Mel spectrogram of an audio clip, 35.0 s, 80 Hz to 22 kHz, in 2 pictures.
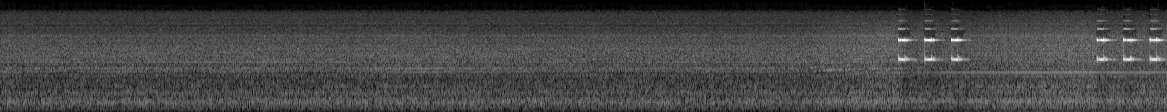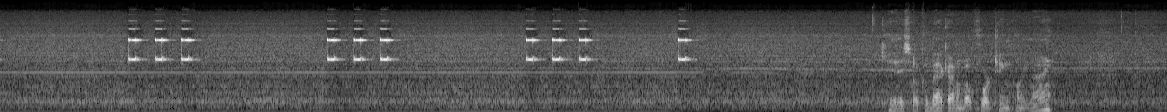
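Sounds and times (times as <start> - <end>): high alarm beeps: 13.5 - 14.6, 16.4 - 17.5, 19.4 - 20.5, 22.4 - 23.5, 25.4 - 26.5, 27.7 - 28.0
steady low hum: 15.8 - 17.8, 18.9 - 35.0.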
